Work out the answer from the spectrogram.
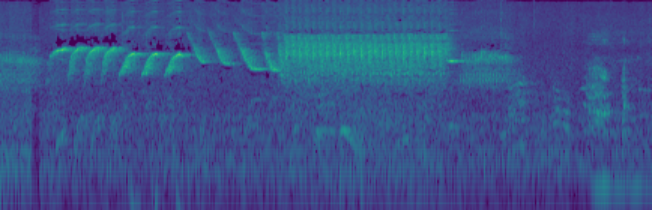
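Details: Canary delivering its rolling song to provoke other canaries: a run of repeated falling whistles, a rapid sweeping series, then a long steady buzzing roll before the singing fades into softer background sounds.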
